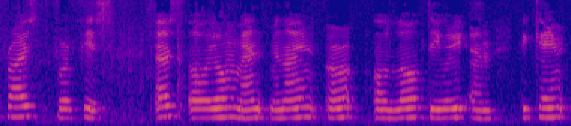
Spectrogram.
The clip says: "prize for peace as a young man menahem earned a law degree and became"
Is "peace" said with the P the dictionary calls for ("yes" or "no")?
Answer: no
